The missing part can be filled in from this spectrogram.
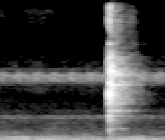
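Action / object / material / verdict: tap / glass drinking glass / glass / none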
